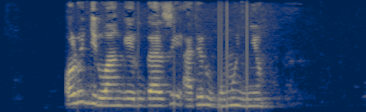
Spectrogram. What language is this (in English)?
Ganda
